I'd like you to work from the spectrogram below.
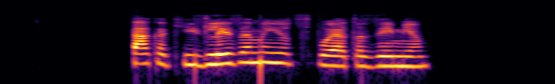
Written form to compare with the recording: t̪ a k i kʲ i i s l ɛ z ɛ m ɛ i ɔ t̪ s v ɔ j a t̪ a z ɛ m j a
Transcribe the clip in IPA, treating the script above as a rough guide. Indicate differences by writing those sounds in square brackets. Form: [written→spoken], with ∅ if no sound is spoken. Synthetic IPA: t̪ a k [i→a] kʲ [i→ɛ] i [s→z] l ɛ z ɛ m ɛ i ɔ t̪ s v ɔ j a t̪ a z ɛ m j a

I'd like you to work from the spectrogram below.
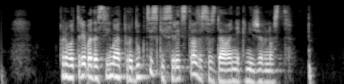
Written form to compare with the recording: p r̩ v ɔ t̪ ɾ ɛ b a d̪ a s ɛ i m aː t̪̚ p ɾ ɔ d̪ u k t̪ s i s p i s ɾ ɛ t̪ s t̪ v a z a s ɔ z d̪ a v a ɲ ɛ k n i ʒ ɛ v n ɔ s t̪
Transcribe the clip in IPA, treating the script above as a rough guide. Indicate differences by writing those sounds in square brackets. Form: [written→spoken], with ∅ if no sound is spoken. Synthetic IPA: p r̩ v ɔ t̪ ɾ ɛ b a d̪ a s ɛ i m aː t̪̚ p ɾ ɔ d̪ u k t̪ s i s [p→k] i s ɾ ɛ t̪ s t̪ v a z a s ɔ z d̪ a v a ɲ ɛ k n i ʒ ɛ v n ɔ s t̪

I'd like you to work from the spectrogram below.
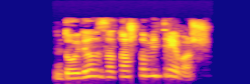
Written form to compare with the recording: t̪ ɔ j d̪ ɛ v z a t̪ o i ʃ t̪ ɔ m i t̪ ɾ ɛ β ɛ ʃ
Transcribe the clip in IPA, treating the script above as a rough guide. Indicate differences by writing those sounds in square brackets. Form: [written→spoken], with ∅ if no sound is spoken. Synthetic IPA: [t̪→d̪] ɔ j d̪ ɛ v z a t̪ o [i→a] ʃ t̪ ɔ m i t̪ ɾ ɛ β [ɛ→a] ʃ

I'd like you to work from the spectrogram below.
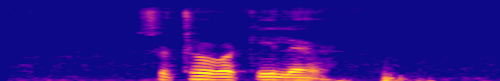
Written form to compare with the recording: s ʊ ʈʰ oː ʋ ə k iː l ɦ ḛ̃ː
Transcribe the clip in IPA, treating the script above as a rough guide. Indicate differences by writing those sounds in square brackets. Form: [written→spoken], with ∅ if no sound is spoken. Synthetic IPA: s ʊ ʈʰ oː ʋ ə k iː l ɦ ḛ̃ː

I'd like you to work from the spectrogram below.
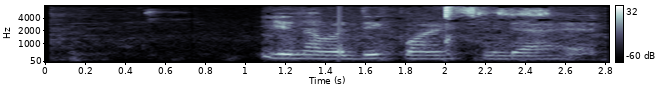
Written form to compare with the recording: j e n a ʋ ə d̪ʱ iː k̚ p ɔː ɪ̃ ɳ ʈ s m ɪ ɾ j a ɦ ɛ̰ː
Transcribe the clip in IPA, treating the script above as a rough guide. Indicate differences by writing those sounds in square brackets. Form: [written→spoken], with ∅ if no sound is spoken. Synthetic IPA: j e n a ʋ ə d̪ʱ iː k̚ p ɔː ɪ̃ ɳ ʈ s m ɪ [ɾ→l] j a ɦ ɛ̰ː

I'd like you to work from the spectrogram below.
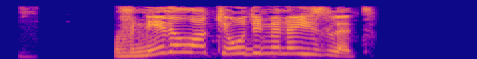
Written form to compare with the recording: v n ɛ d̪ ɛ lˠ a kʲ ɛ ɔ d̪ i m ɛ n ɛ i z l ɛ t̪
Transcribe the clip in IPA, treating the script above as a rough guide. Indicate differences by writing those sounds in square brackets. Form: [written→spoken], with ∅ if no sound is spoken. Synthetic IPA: v n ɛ d̪ ɛ lˠ a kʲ ɛ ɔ d̪ i m ɛ n [ɛ→a] i z l ɛ t̪

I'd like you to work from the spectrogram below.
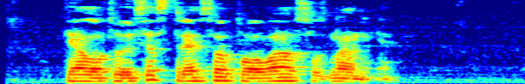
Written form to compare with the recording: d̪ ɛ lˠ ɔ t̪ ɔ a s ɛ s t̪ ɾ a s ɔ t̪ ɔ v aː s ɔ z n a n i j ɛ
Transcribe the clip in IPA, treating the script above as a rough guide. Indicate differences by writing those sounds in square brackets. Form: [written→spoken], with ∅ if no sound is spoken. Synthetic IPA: [d̪→t̪] ɛ lˠ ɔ t̪ ɔ [a→i] s ɛ s t̪ ɾ [a→ɛ] s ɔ t̪ ɔ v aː s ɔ z n a n i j ɛ

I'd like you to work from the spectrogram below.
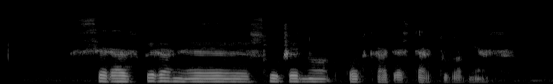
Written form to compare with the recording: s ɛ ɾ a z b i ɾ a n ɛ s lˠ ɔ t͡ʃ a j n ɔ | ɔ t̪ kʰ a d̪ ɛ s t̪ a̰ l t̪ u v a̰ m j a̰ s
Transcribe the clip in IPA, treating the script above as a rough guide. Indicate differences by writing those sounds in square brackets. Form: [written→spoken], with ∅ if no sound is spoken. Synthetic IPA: s ɛ ɾ a z b i ɾ a n ɛ s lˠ [ɔ→u] t͡ʃ a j n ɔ | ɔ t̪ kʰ a d̪ ɛ s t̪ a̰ [l→ɾ] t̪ u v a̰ m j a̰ s

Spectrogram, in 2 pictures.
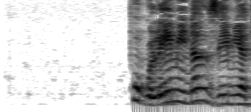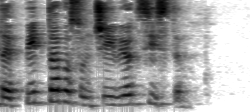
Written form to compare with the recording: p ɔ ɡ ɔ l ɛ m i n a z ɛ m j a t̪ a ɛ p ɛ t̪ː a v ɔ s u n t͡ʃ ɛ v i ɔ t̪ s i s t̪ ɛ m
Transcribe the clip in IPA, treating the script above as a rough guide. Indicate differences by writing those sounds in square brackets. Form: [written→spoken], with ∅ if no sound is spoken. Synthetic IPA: p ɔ ɡ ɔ l ɛ m i n a z ɛ m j a t̪ a ɛ p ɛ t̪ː a v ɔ s [u→ɔ] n t͡ʃ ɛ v i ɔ t̪ s i s t̪ ɛ m

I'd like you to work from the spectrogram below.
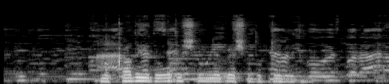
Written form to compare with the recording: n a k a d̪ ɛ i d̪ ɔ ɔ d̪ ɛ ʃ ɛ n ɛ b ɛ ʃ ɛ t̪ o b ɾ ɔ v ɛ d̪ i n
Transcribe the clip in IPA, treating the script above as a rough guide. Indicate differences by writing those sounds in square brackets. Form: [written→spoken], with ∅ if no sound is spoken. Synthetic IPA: n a k a d̪ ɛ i d̪ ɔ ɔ d̪ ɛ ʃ ɛ n ɛ b ɛ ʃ ɛ [t̪→d̪] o b ɾ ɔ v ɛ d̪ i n

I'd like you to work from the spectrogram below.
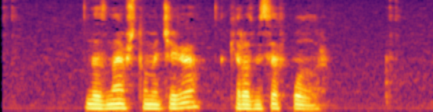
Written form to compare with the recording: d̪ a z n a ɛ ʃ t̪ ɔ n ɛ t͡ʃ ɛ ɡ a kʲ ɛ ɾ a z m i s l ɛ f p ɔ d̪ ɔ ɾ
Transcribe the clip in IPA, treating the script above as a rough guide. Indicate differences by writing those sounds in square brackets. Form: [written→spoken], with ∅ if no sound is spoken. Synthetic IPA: d̪ a z n a ɛ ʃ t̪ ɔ [n→m] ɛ t͡ʃ ɛ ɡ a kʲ ɛ ɾ a z m i s l ɛ f p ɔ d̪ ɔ ɾ

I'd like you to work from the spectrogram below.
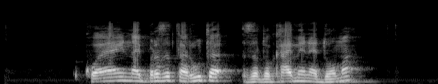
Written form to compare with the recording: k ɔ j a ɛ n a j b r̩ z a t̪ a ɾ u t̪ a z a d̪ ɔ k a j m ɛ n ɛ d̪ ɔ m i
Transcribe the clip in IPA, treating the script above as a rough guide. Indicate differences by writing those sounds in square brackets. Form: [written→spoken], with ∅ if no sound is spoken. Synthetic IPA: k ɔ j a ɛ n a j b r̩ z a t̪ a ɾ u t̪ a z a d̪ ɔ k a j m ɛ n ɛ d̪ ɔ m [i→a]

